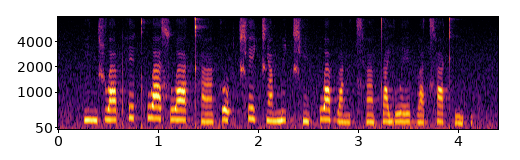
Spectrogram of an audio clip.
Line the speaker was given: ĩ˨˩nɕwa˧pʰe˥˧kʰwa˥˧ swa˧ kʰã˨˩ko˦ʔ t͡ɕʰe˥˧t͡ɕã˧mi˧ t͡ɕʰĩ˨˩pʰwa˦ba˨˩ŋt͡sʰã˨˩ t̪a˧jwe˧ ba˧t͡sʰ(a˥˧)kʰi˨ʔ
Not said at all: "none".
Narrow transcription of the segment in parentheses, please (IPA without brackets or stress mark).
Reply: a˥˧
